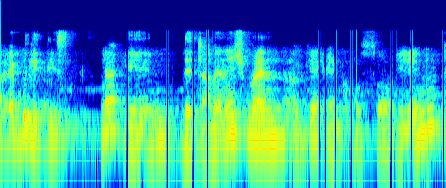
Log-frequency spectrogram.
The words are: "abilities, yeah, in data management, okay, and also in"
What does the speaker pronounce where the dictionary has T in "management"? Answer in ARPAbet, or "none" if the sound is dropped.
none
